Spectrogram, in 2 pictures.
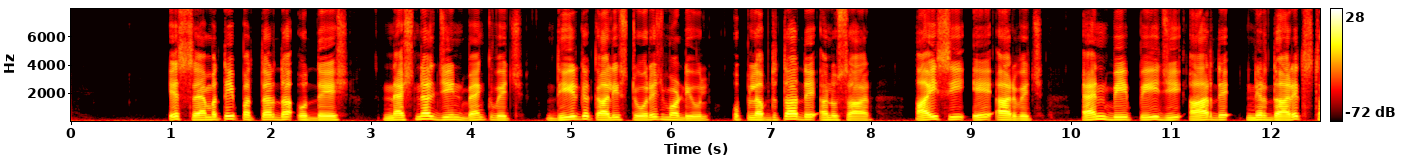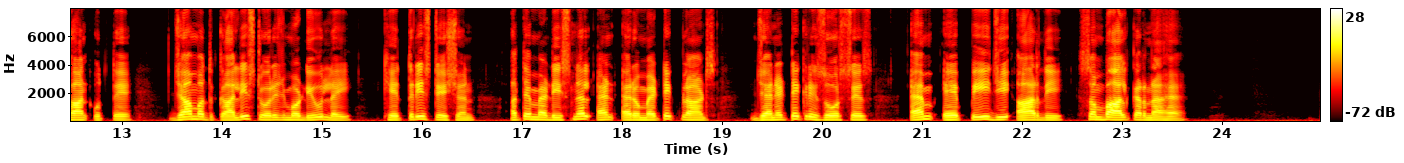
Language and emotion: Punjabi, neutral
